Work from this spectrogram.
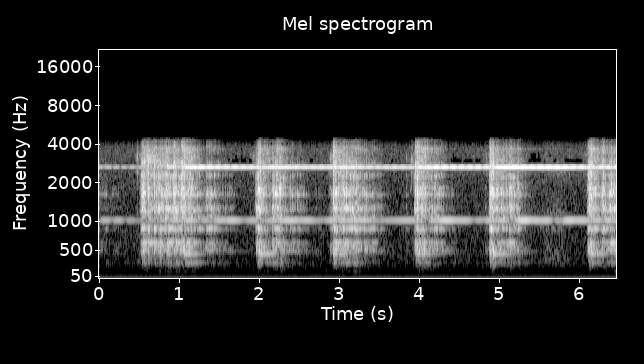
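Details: Wesco wood wall crank (magneto) telephone under repair: six even bursts of bright bell ringing, roughly one a second, each clean and strong; the crank ringer and bells are working properly.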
